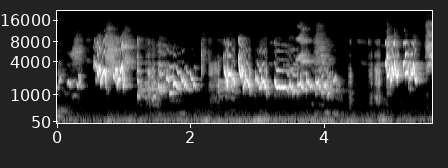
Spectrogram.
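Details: Budgies chirp in a long run of wavering, slightly rising and falling warbles and harsh squawks, breaking off briefly before a final loud burst.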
